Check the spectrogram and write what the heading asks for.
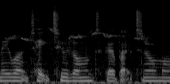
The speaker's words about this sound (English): We're sat, as I say, we're sat here by a lake. It's really lovely sounds here. I don't know if you can hear the birds chirping, and now the lawnmower's gone, that's, that's it's all better as well.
